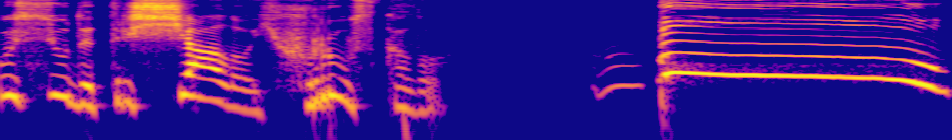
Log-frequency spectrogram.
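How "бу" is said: very high, long drawn-out bellow. Narrator reads a character suddenly roaring into a mare's ear: roaring. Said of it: "раптом заревіла Олена".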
